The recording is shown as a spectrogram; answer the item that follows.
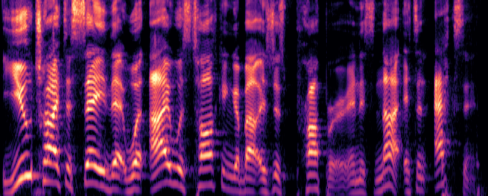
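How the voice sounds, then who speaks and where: A man co-hosting a casual podcast, low-key but insistent when arguing a point. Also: very animated, normal speed, pushed and bright. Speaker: podcast co-host.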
